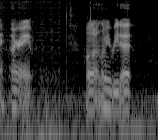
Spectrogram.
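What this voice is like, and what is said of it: Usual voice. Nothing is said of it.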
